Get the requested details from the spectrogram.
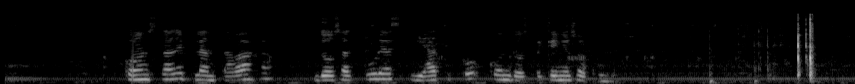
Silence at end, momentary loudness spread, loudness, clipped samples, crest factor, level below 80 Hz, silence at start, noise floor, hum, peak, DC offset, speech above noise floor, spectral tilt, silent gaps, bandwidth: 0.1 s; 21 LU; -32 LUFS; under 0.1%; 34 dB; -64 dBFS; 0.1 s; -63 dBFS; none; 0 dBFS; under 0.1%; 28 dB; -3.5 dB/octave; none; 11.5 kHz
